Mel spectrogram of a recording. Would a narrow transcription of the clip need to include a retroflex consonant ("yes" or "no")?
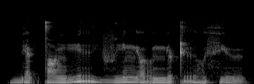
yes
